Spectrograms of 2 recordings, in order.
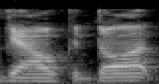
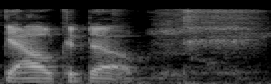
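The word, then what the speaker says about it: Gal Gadot: g a d o t it looks like gal GD do but it's pronounced gal gdau you her most recent work she was in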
